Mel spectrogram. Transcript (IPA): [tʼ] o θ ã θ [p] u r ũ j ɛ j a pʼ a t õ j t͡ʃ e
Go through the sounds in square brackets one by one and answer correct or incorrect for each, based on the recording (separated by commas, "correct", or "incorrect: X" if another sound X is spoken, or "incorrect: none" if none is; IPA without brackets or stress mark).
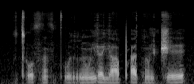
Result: correct, incorrect: pʼ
